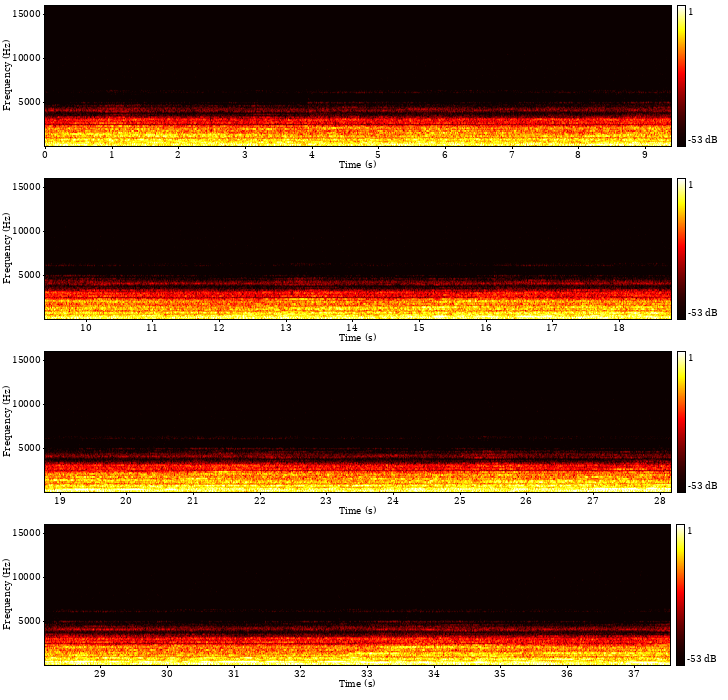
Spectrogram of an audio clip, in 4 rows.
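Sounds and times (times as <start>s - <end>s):
warm ambient chords with panning effects: 0.0s - 37.5s.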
